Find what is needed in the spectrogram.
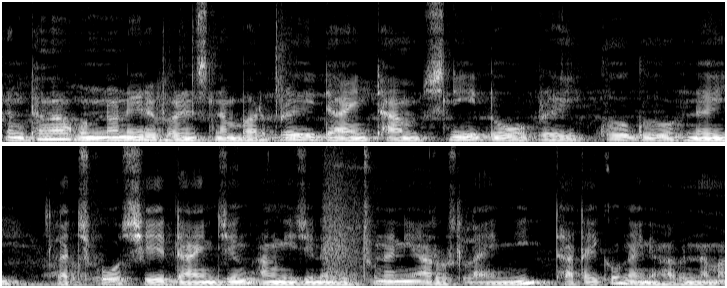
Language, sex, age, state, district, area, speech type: Bodo, male, 18-30, Assam, Kokrajhar, rural, read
